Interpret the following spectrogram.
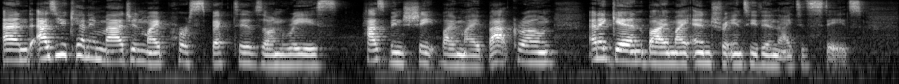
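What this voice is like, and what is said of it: Jamaican accent. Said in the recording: “from my accent, I was born in Jamaica”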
